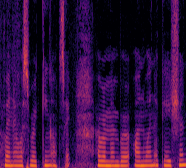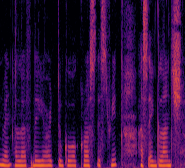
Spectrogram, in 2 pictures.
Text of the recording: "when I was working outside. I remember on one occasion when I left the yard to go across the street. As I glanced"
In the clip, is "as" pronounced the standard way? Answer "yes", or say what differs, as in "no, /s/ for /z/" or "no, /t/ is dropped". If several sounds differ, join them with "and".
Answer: no, /s/ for /z/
